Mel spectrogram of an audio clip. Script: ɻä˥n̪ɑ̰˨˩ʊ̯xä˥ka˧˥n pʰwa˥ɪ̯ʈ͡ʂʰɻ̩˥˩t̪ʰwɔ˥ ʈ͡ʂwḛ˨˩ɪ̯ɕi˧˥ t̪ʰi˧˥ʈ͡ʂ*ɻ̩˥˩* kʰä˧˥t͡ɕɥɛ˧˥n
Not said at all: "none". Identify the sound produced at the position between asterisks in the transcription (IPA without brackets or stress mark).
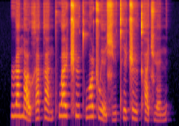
ɻ̩˧˥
